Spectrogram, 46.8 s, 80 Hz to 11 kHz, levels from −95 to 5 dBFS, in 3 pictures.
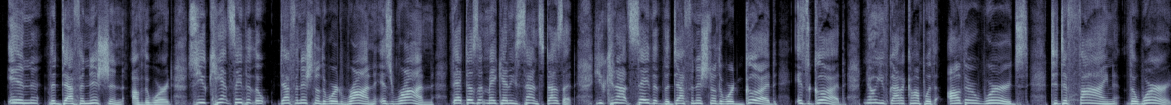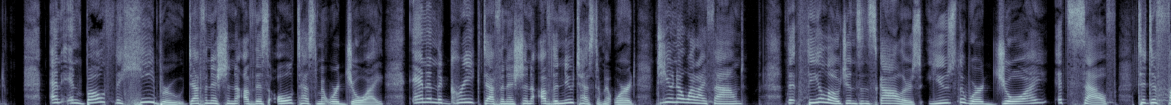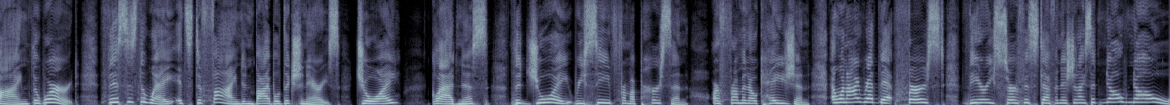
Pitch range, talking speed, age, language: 240-325 Hz, 160 wpm, 50-69, English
